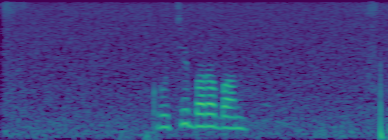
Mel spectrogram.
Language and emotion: Russian, neutral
